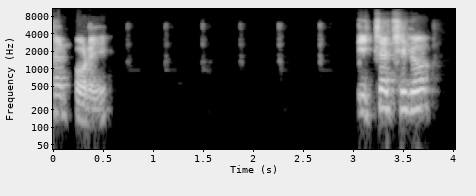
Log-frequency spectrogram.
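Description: A man speaking Bengali in two short bursts, with a pause of about two and a half seconds between them. Faint ticks can be heard in the pause.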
